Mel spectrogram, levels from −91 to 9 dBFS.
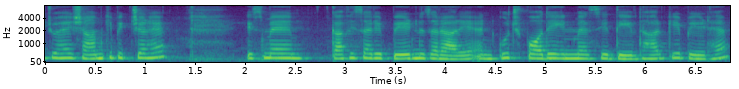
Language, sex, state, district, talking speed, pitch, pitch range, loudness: Hindi, female, Himachal Pradesh, Shimla, 200 wpm, 225 Hz, 205-240 Hz, -15 LUFS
